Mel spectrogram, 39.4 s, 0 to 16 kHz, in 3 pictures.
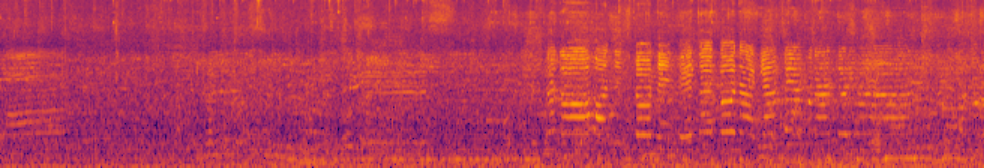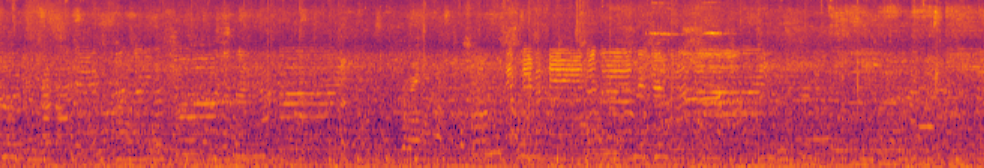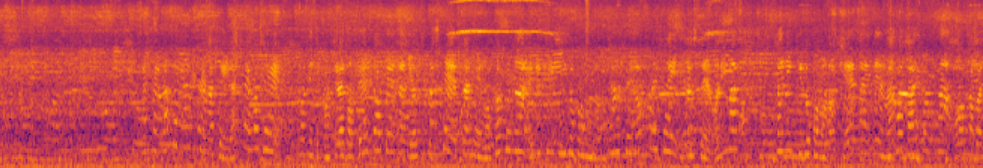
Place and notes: tokyo, akihabara, street atmosphere
street atmosphere at akihabara district at noon daytime
international city scapes - social ambiences and topographic field recordings
Japan, 27 July 2010, 15:20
